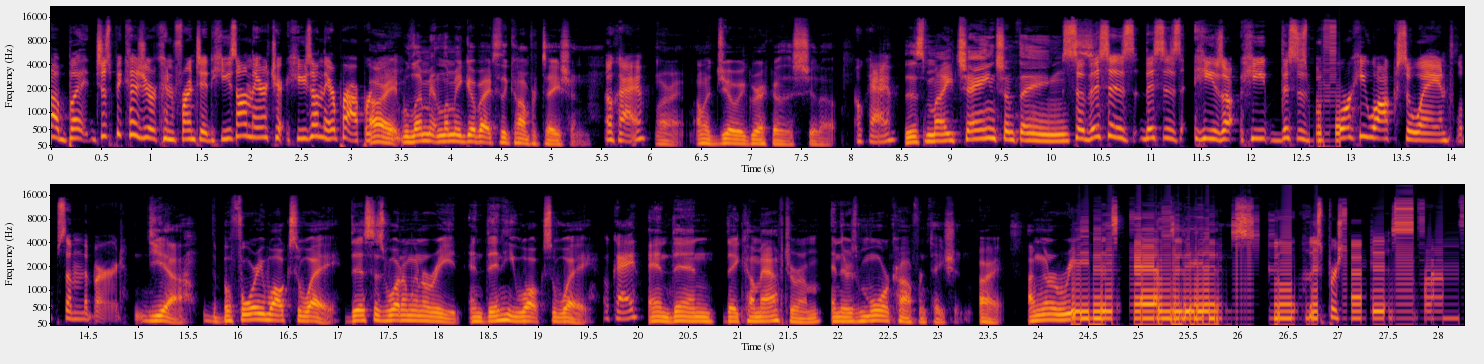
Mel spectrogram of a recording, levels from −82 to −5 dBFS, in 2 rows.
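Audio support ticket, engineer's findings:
Speech turns to a rigid metallic buzz at 200 Hz, 12.57–12.89 s, 24.34–26.80 s (mostly buzz), 27.05–28.26 s (entirely buzz). Robotic sound from repeated short buffers, likely playback underrun replaying a 5 ms buffer in place of skipped audio.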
